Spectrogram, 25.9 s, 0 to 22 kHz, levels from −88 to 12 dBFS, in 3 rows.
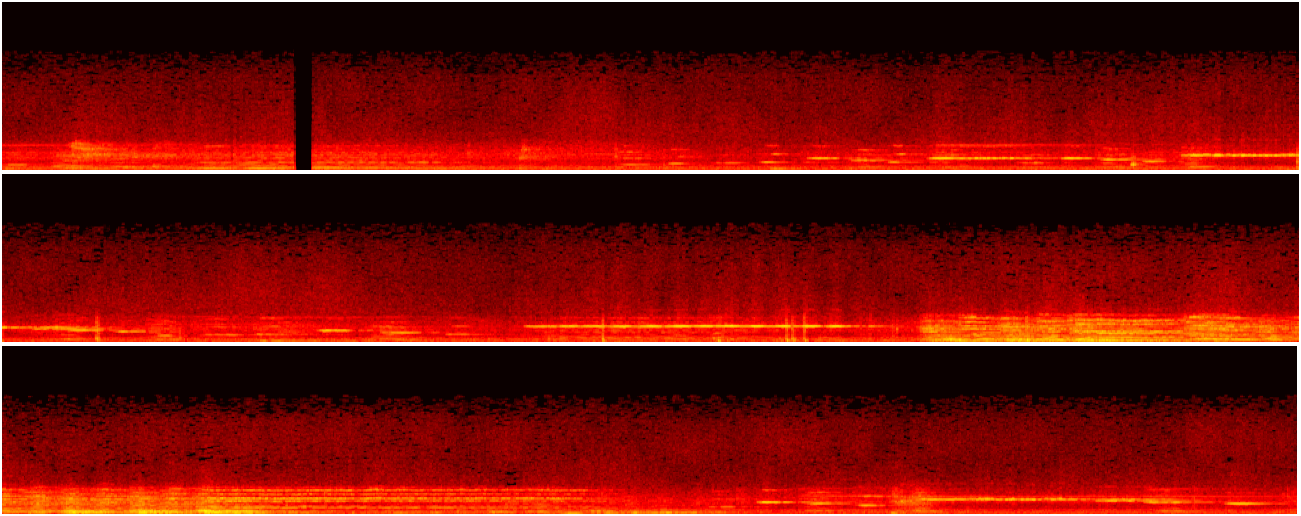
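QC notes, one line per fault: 1.95–2.07 s, playback stall: the sound stops dead in mid-flow for 120 ms, a clean gap of silence with no fade on either side, then carries on. The abrupt cut and equally abrupt return point to output that simply had nothing to play for that moment, not to anything in the source itself. This is likely the player's buffer running dry or its audio thread being held up, with output resuming once data arrived again.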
